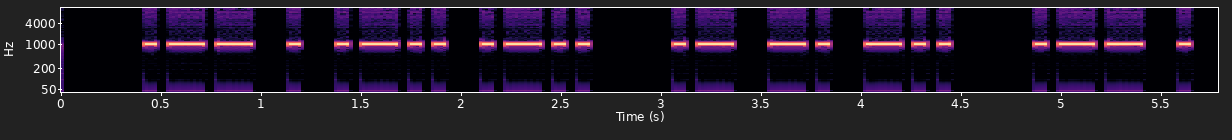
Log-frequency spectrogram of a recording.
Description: Morse code, heard as a keyed tone, about 20 wpm, 1000 Hz. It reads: WELL AND WE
